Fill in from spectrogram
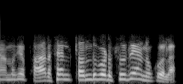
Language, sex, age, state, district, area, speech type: Kannada, male, 30-45, Karnataka, Uttara Kannada, rural, conversation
